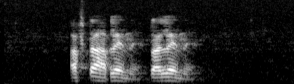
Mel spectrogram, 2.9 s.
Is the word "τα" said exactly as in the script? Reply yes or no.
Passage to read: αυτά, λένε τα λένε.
yes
